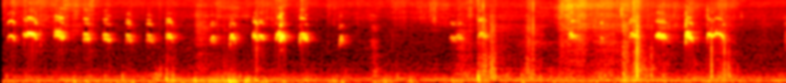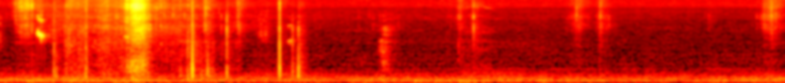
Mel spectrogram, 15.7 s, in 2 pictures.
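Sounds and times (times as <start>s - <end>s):
Silkie chicken chick peeping: 0.0s - 7.4s, 8.0s - 8.8s
pecking and rustling: 0.0s - 11.0s.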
